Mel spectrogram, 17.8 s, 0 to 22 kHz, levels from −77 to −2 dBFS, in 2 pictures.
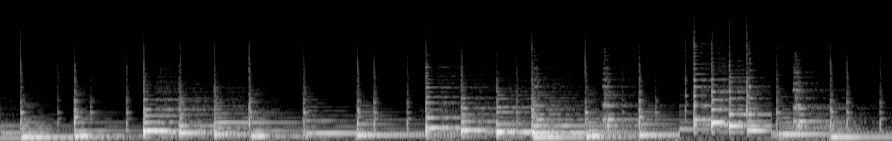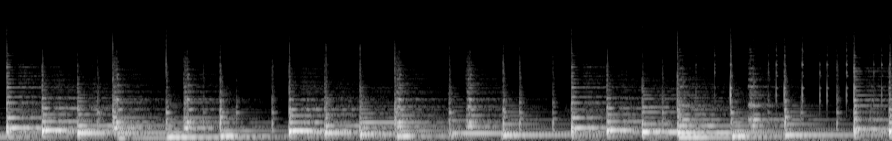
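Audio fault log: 6.79 to 7.71 s, section at the wrong speed: for just under a second the sound lurches upward and rushes, everything racing at twice its normal rate and sitting about ten semitones higher, then snapping back to normal pitch and pace. Because speed and pitch climb together and abruptly, the passage was likely played out against the wrong clock, so its samples ran through at double rate rather than being pitch-shifted on their own.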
